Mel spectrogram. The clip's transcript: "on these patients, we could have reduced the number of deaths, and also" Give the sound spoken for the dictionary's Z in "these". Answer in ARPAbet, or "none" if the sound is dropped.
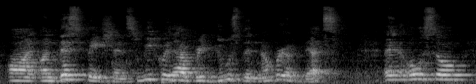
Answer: S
